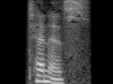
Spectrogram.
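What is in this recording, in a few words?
"tennis", English word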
